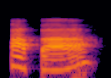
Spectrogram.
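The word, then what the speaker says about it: Papá: So vimos a Papa, accent on the second A, Noel, right?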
